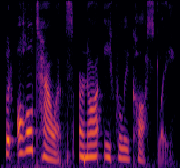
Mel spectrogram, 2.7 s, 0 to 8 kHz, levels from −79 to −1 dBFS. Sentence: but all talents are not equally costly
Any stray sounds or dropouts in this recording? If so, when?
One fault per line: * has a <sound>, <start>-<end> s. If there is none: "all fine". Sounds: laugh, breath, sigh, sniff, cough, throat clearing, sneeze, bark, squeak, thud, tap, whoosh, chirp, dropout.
all fine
